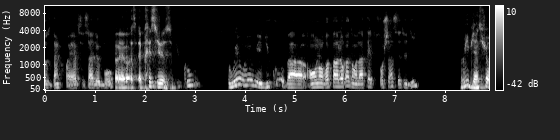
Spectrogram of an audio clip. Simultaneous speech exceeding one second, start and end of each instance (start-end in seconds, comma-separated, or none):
none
